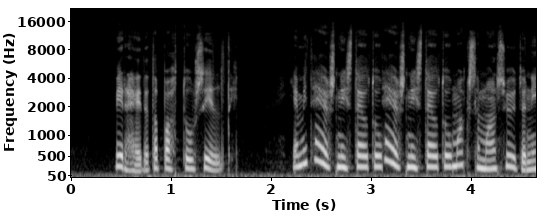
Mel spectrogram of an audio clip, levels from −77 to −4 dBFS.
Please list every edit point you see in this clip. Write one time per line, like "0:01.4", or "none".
0:01.9
0:03.1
